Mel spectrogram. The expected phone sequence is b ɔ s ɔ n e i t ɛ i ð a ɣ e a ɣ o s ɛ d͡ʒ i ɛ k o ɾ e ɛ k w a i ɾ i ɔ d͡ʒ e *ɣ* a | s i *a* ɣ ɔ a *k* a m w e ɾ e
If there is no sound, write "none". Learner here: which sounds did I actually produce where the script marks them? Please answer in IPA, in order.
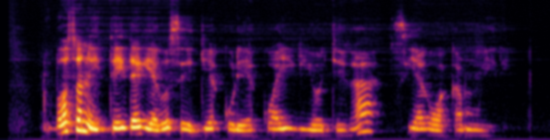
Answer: ɣ, a, k

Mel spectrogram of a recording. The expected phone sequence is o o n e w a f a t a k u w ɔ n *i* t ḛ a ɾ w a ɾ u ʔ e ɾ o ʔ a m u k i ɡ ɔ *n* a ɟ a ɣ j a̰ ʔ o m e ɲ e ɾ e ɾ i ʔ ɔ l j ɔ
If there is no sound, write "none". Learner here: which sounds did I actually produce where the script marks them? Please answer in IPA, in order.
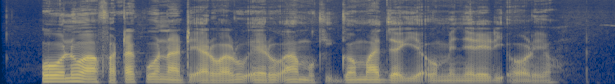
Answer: a, m

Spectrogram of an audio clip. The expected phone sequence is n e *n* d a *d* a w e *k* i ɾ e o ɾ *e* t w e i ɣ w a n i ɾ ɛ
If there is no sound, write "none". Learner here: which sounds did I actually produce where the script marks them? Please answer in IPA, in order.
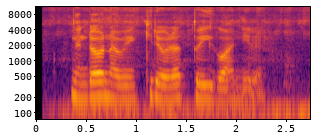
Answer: n, n, k, a

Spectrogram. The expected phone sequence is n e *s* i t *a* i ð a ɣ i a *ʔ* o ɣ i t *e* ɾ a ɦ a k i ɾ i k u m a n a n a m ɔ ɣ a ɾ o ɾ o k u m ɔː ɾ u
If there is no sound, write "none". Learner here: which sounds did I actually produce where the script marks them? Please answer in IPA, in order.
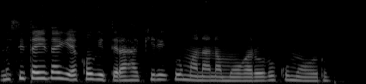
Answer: s, a, k, e

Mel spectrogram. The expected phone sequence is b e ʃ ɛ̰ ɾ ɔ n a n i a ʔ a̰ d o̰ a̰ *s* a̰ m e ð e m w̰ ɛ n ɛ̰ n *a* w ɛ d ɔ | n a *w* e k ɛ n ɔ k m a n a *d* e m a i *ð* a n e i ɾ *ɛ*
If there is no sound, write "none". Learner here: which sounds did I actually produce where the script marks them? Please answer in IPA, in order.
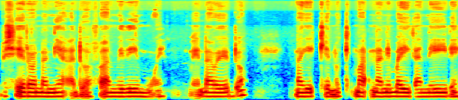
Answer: f, a, ɣ, n, ɣ, ɛ

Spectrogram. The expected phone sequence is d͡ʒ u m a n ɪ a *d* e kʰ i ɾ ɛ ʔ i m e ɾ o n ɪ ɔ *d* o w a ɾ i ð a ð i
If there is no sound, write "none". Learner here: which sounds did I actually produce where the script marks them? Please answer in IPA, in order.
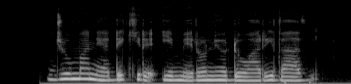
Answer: d, d

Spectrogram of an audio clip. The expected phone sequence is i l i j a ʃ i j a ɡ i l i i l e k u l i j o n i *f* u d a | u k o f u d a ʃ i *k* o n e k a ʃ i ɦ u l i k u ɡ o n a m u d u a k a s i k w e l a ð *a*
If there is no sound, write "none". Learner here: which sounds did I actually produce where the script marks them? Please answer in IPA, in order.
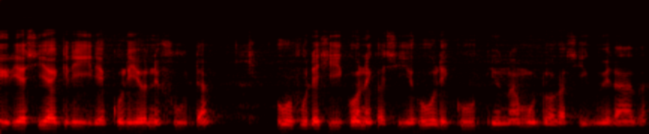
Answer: f, k, a

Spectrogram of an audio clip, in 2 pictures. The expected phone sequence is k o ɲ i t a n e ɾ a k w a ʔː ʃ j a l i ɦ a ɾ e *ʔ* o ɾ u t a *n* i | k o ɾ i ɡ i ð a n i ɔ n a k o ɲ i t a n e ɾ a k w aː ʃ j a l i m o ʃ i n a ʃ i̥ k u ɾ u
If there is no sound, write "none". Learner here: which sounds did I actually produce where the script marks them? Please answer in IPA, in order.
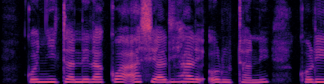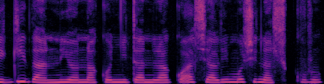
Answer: ʔ, n

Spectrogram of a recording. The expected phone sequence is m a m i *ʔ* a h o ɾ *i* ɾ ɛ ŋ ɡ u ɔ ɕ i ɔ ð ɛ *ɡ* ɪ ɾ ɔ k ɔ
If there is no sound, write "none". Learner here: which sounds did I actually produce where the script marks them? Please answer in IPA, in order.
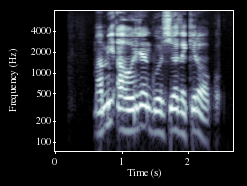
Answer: ʔ, i, k

